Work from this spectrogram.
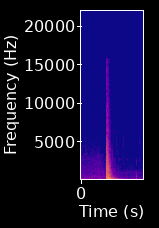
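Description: A 2022 Audi RS3 door is closed from the inside with a single deep, low-pitched thunk that dies away quickly. The door sounds very solid.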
